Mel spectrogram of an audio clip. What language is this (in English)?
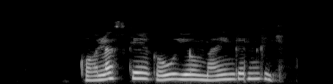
Kalenjin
